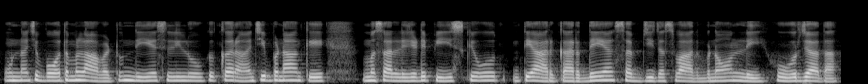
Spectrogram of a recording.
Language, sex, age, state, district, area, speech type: Punjabi, female, 30-45, Punjab, Tarn Taran, rural, spontaneous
